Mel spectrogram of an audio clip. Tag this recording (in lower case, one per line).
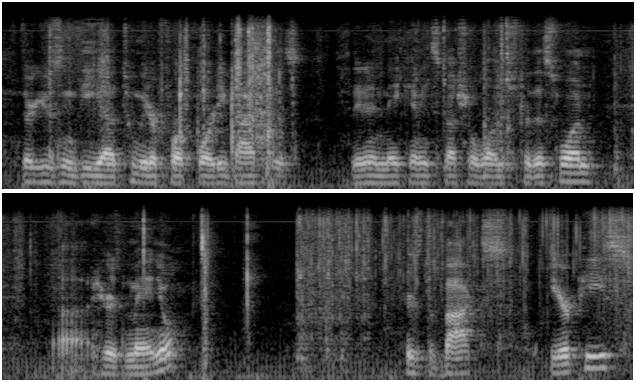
speech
